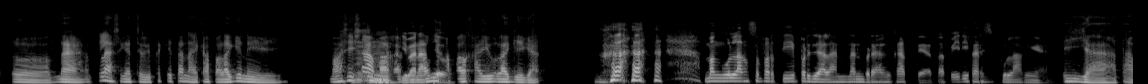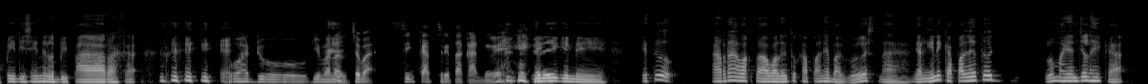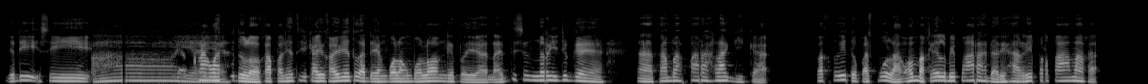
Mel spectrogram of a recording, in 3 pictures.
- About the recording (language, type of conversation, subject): Indonesian, podcast, Apa pengalaman paling berkesan yang pernah kamu alami saat menjelajahi pulau atau pantai?
- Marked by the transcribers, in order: laugh; giggle; laughing while speaking: "nih?"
